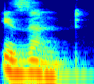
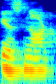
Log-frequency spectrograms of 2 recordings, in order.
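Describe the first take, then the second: First: It is said as one short contracted word. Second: It is said as two full separate words.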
